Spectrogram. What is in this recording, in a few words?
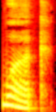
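"work", British English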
